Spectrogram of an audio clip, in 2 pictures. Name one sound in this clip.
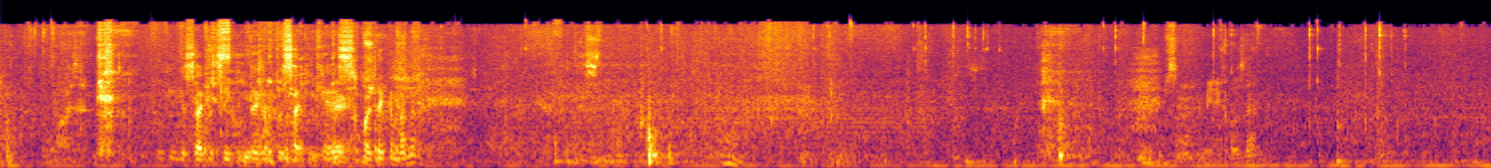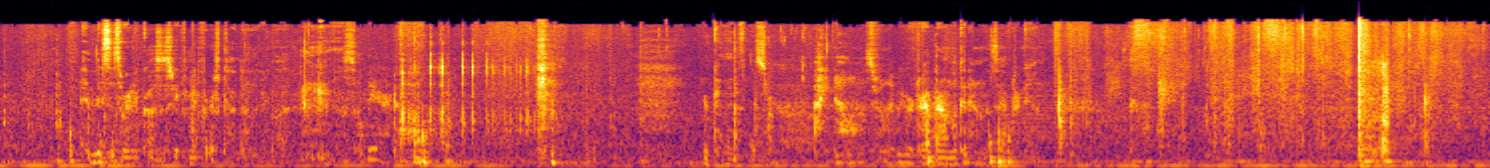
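Several adults murmur and talk at once in a room.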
